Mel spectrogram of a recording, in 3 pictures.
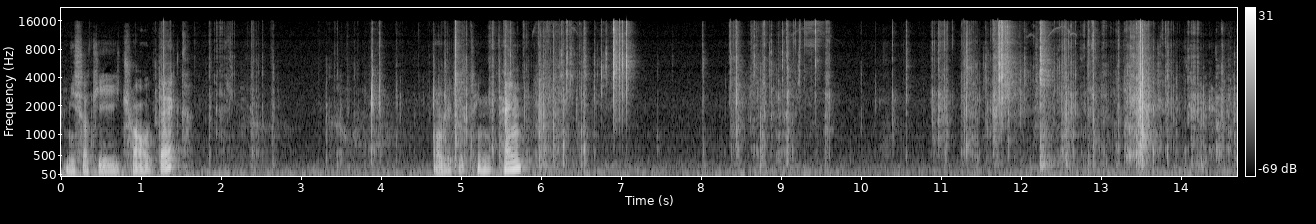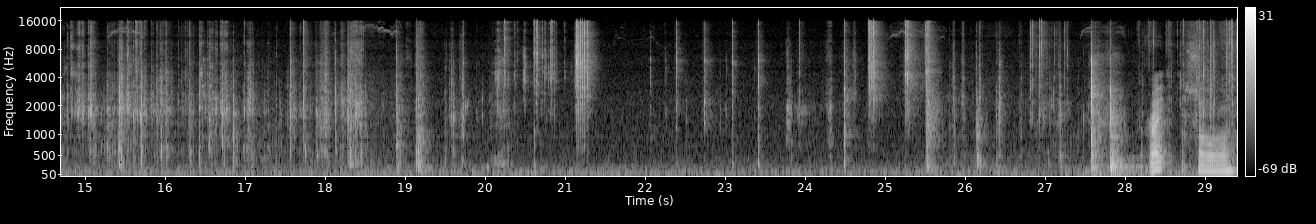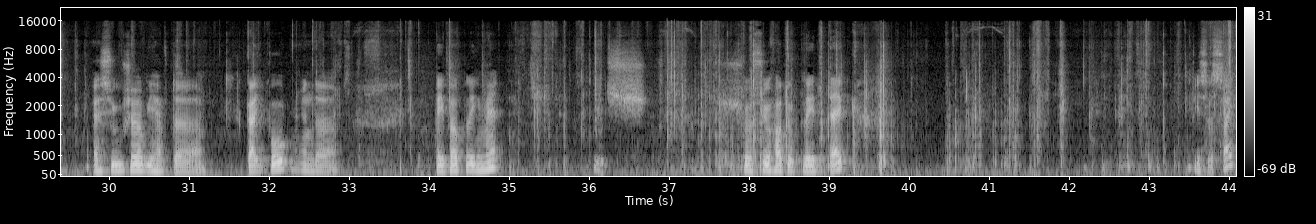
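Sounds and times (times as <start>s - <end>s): plastic wrap crinkling: 0.8s - 6.9s, 8.3s - 18.8s, 25.7s - 44.0s
packaging tearing: 10.4s - 18.6s, 28.3s - 30.2s, 32.8s - 44.0s.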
